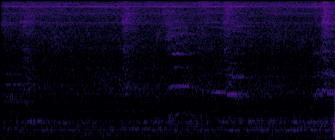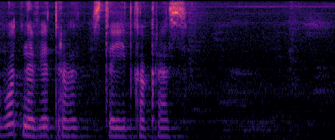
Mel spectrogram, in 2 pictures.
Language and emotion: Russian, neutral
